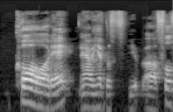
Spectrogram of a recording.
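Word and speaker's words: core: Cɔre. This is heart. It has single R, open O.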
